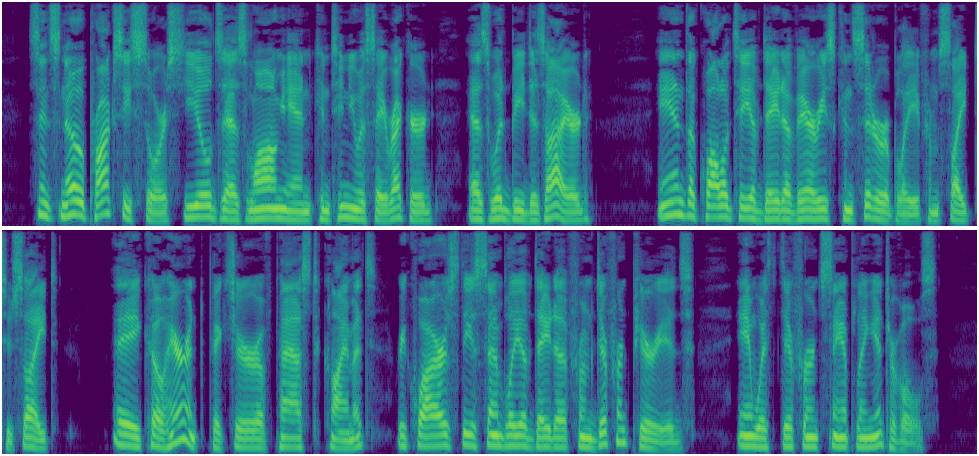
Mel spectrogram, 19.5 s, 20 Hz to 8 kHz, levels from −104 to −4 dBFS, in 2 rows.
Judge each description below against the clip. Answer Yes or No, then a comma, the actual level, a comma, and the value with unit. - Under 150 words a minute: Yes, average, 140 wpm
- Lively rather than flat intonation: No, average, 3.7 semitones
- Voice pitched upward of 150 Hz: No, low, 120 Hz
